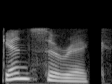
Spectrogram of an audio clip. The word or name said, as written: Genseric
